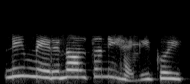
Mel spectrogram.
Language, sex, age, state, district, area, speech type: Punjabi, female, 18-30, Punjab, Patiala, rural, conversation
